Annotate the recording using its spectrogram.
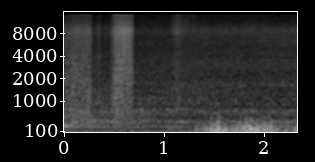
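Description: Handling noise from the phone being moved about against soft plush toys: a brief rustle, then uneven low rubbing and rumbling from about a second and a half in.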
